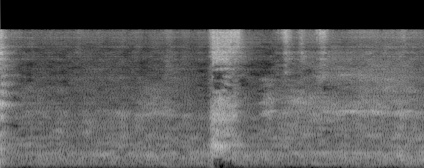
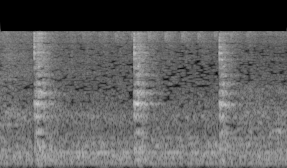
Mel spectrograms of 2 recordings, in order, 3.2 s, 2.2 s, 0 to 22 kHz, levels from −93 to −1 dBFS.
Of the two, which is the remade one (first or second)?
first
